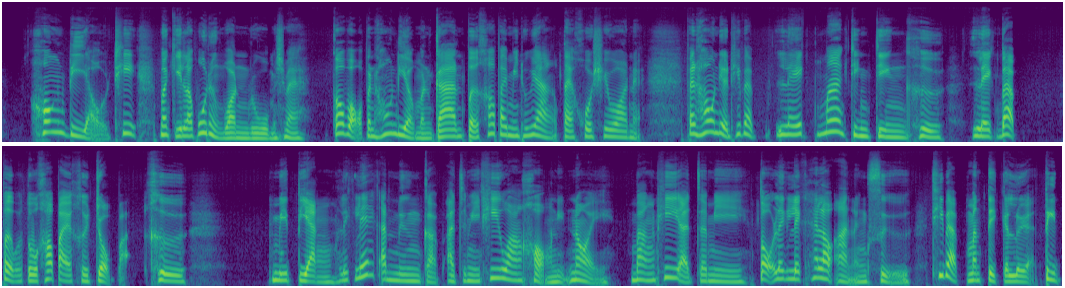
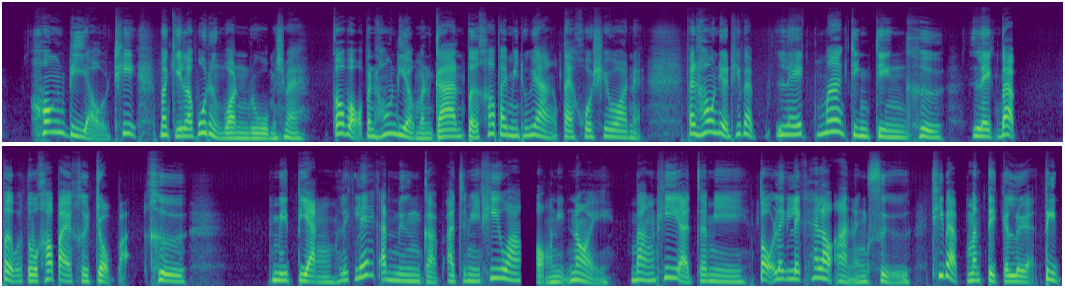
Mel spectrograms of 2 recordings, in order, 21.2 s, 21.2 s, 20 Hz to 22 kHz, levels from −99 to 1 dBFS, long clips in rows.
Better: first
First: none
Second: audio cutting out; at 16 s

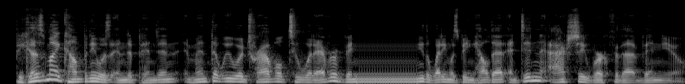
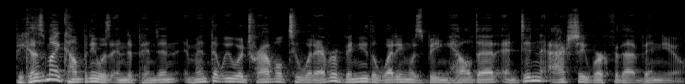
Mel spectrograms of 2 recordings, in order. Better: second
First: audio freezing; at 3.5 s for 0.5 s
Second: none

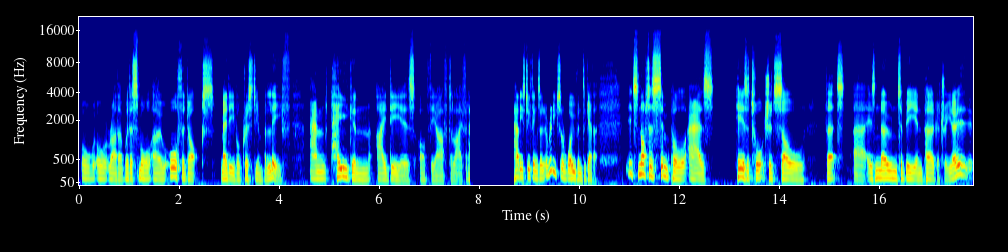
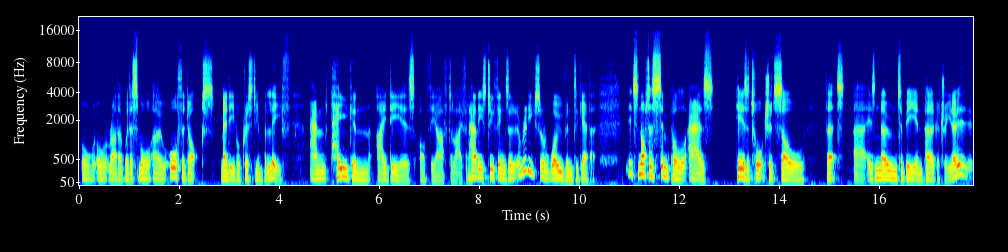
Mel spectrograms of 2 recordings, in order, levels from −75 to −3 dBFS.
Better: second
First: audio freezing; at 8 s for 1 s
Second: none

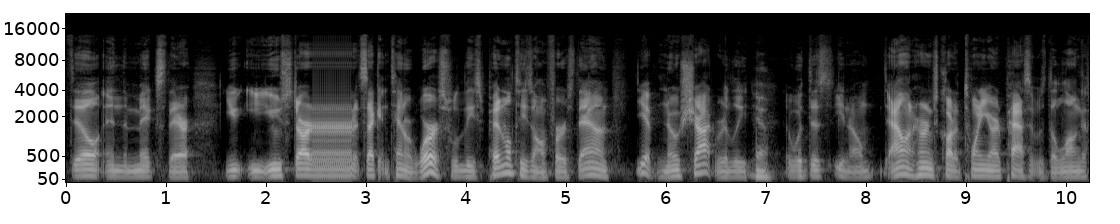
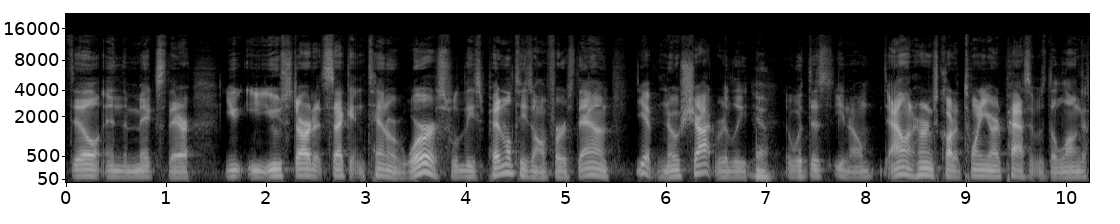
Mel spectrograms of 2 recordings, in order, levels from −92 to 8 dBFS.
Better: second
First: audio freezing; at 2.5 s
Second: none

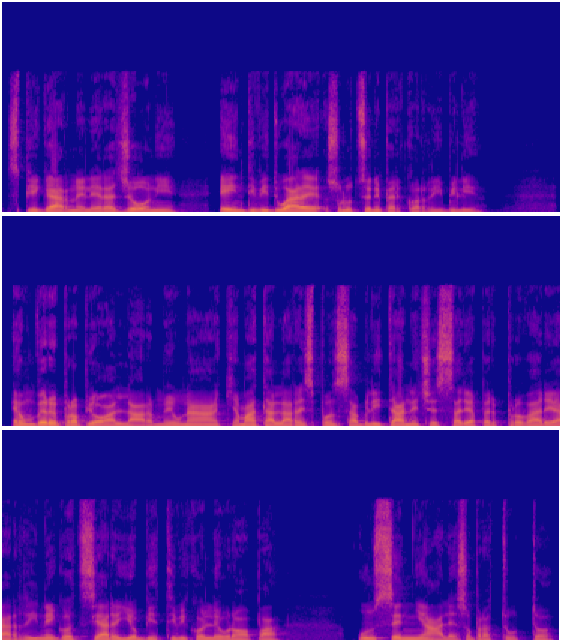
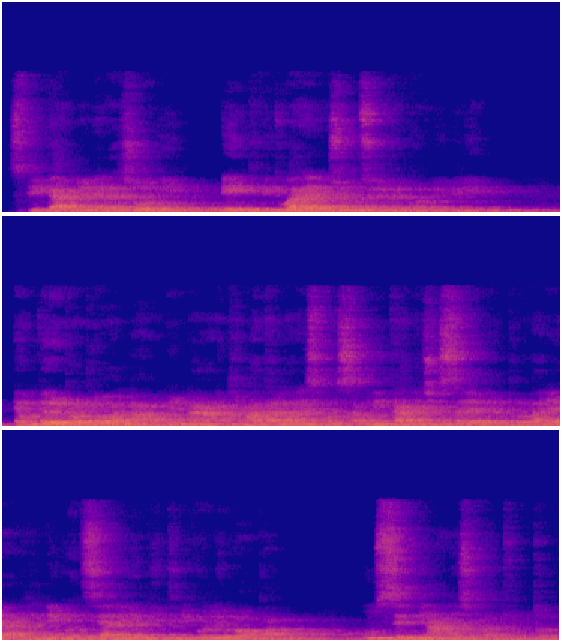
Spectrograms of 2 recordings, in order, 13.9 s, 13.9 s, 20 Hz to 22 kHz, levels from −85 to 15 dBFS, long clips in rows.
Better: first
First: none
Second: room echo; strong; dies away in 2.9 s // off-mic speech; far

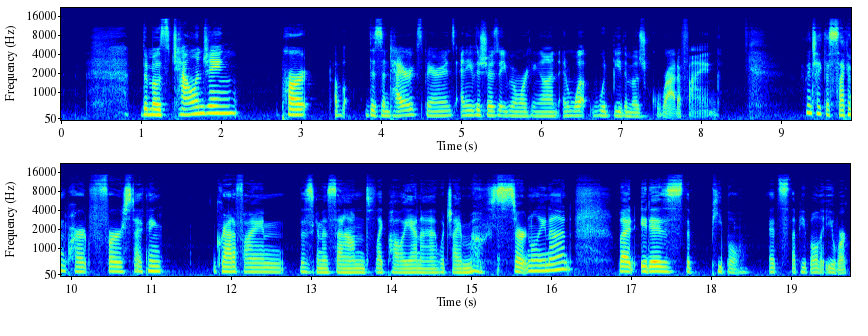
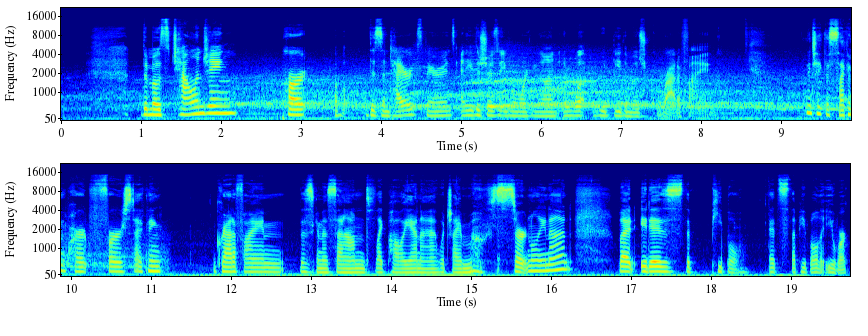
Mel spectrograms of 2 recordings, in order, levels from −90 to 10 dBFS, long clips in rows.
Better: first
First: none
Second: traffic noise; noticeable; throughout; 10 dB below the speech

